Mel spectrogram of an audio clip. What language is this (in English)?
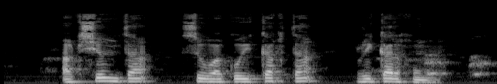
Corongo Ancash Quechua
